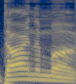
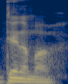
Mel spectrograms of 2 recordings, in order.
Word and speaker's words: Dinamo: We're going to get Dynamo. Yet again, we find ourselves playing Dynamo. We just can't seem to avoid them. Gotta love Dynamo. Oh, Dinamo. Sorry, Dinamo. It's pronounced like that.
